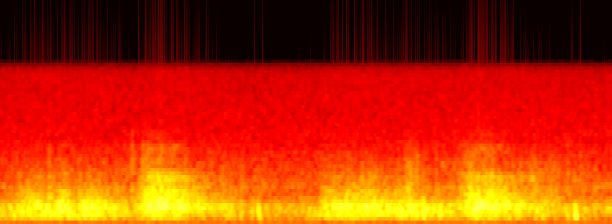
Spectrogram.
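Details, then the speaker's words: Bronchovesicular breath sound: expiratory sound more prominent than in vesicular breathing but still continuous, without the gap of tracheobronchial breathing. "right so the expiratory sound is more prominent than the vascular one but in bronchovascular it's still it's still continuous"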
